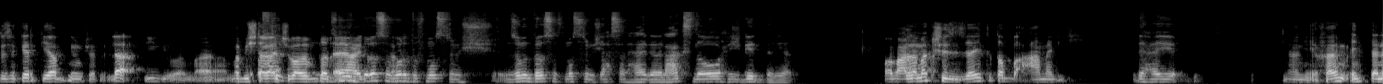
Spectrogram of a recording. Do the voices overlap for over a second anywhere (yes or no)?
yes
